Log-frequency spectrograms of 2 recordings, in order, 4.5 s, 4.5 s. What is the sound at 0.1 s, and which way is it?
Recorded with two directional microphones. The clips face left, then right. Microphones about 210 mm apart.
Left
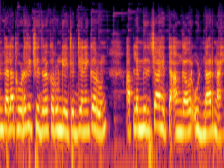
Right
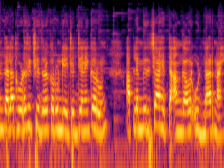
Speech, 40° left (ahead or behind).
